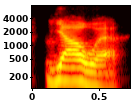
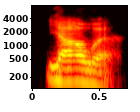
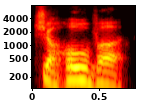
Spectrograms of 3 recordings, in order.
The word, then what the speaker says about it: Yahweh: as a personal deity Yahweh Yahweh uh used to be pronounced Jehovah but that was a misunderstanding of the text so you know that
